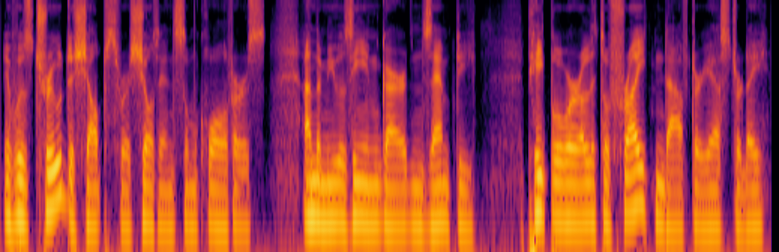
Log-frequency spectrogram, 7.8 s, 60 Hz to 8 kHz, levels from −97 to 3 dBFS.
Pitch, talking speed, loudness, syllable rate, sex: 110 Hz, 170 wpm, -19 LUFS, 5.2 syllables/s, male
